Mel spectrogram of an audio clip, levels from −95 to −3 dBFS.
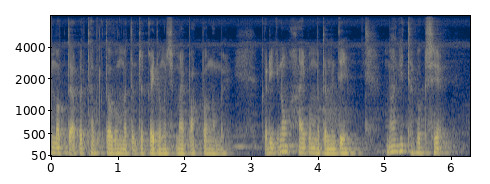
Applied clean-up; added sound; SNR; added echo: none; none; none; none.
